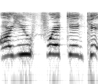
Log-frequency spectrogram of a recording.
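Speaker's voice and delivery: mock, very high-pitched, outraged shriek. Retelling walking out of a dorm room late at night, retelling own screaming. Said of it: "I'm freaking screaming".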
